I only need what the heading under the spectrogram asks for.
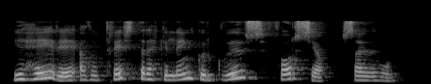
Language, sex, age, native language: Icelandic, female, 40-49, Icelandic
